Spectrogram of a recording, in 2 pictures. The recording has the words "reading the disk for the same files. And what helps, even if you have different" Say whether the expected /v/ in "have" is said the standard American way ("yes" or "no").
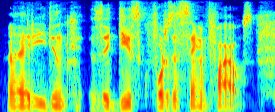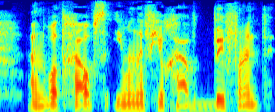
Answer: yes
